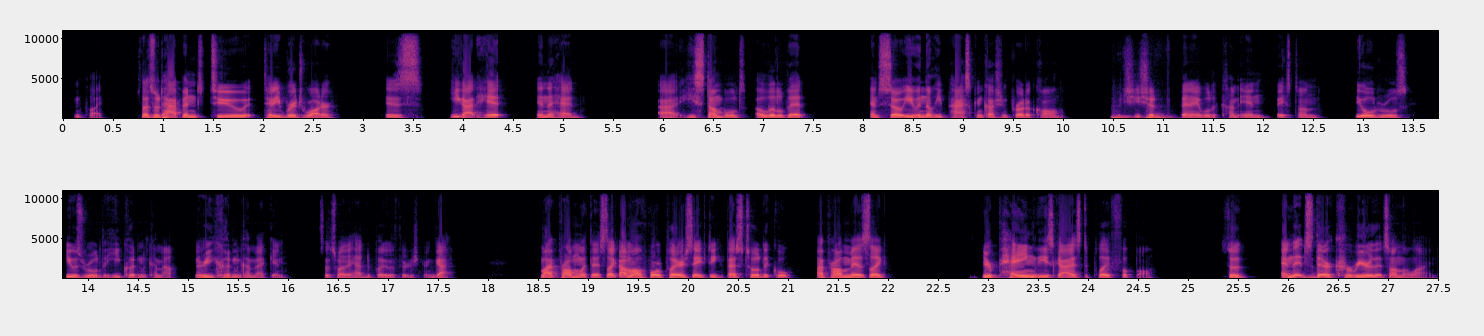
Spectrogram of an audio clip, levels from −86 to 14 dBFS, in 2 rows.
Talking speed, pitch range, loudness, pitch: 225 wpm, 85-115 Hz, -23 LUFS, 100 Hz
